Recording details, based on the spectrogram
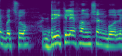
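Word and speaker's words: Dirichlet: ड्रिकले बोलते हैं उसको, ठीक है। डीरिचलेट मत बोला करो, अगर आपने बोला होगा पहले तो वो सुधार लो। उसको ड्रिकले फंक्शन बोलते हैं।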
